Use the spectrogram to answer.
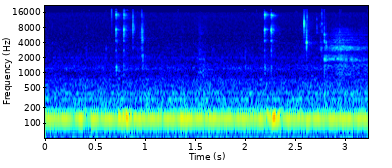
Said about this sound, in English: Sorry for the clicking, but my uh, computer decided to go wonky on me.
